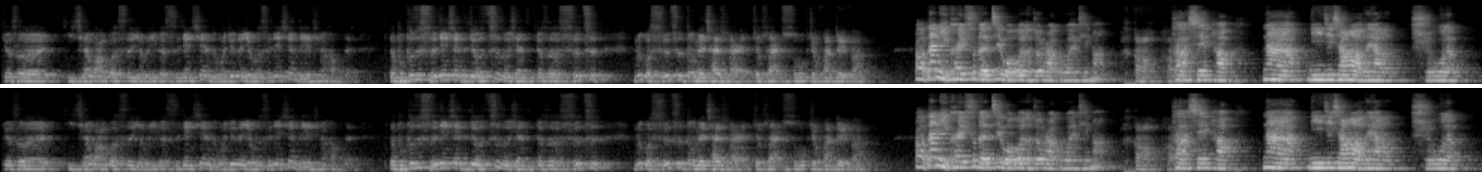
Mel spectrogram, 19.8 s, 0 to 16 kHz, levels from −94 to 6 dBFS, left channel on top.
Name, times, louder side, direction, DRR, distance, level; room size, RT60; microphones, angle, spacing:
voice 1, 0.0-4.7 5.2-11.5 14.9-15.7 16.4-16.5, left 1 dB, 65° left, 3.3 m, -37 dB
voice 2, 12.2-14.7 15.6-16.5 16.8-19.4, left 1 dB, 10° left, 1.1 m, -26 dB
15.5 x 9.2 x 2.3 m
head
